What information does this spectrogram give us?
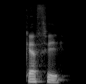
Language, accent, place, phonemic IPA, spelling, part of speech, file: French, France, Lyon, /ka.fe/, cafés, noun, LL-Q150 (fra)-cafés.wav
- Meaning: plural of café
